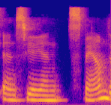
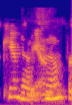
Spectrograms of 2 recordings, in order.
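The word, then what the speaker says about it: CAN-SPAM: and CAN spam. Did I say that right? – Yes, CAN spam for Canada.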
